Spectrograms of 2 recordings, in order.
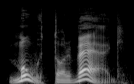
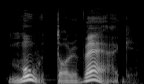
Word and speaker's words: motorväg: And if it's a compound, it has 2 stresses. Väg. Road. 1 syllable, 1 stress. Väg. Motor. 2 syllables. 1 main stress in the beginning and a secondary stress. And then we have the compound. Motorväg. Motorväg. So we have 2 stresses here.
